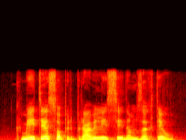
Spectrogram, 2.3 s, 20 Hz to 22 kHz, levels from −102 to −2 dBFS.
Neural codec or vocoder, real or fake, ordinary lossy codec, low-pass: none; real; none; 10.8 kHz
